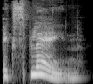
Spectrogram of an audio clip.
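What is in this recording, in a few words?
"explain", English, British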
